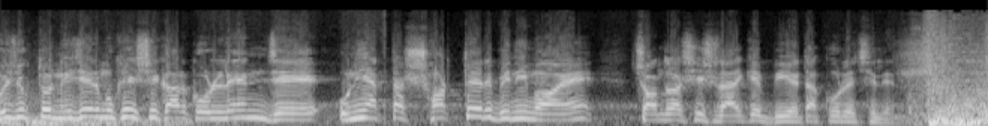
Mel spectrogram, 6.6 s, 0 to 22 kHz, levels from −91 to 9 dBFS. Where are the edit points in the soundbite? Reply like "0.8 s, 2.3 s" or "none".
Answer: none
